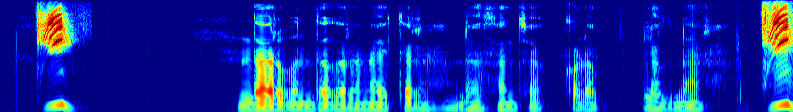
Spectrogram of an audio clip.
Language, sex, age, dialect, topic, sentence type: Marathi, male, 18-24, Varhadi, agriculture, statement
